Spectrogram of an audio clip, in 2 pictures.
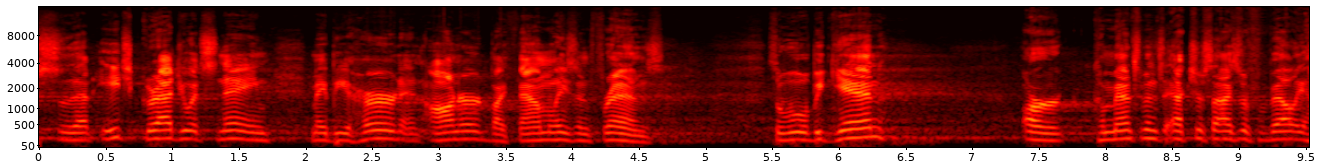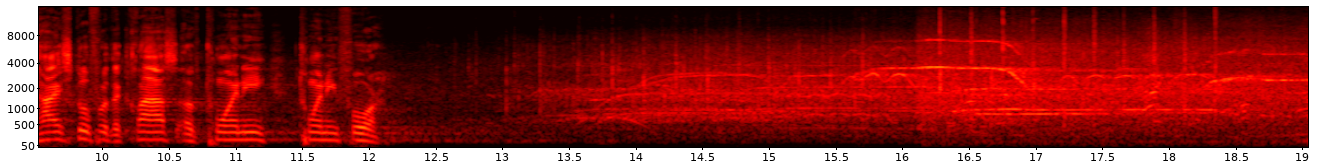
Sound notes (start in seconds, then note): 12.9 attendees applaud; 13.1 attendees cheer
